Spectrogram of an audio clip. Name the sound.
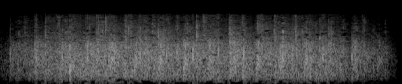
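applause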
